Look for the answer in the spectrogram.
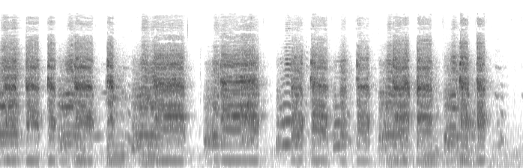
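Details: Backyard flock of African geese, two ganders and a goose, calling in a dense run of rapid, overlapping harsh honks, some drawn out, nearly continuous for five seconds before fading.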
